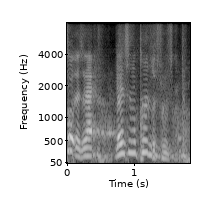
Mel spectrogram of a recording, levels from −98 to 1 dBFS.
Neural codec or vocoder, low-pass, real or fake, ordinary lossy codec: codec, 16 kHz, 1 kbps, FreqCodec, smaller model; none; fake; none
